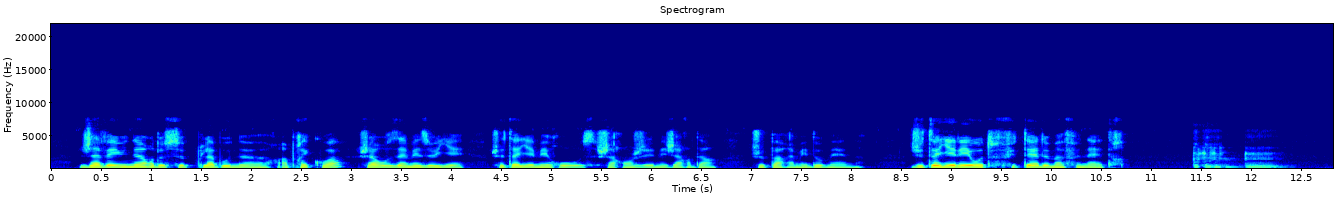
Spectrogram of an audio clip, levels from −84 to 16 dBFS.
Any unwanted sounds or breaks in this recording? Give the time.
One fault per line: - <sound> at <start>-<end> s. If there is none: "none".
- throat clearing at 11.4-12.5 s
